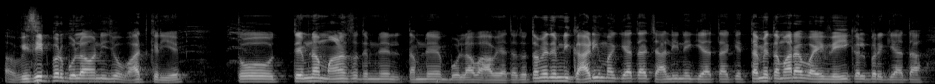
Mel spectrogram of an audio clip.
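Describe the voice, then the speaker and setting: Probing reporter, smooth voice. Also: male voice, mid-range voice, fairly quick, fairly bright tone. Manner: probing, hesitant fillers. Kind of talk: news interview questioning.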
